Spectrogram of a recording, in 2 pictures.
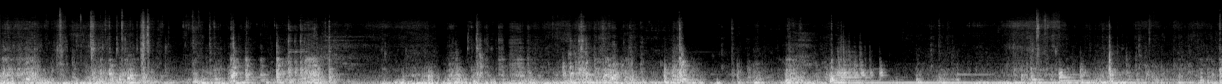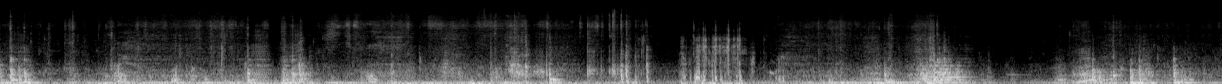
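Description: The Honda Element's stock plastic fuel tank, still about half full of fuel, being worked down from under the car: irregular knocks, scrapes and rubbing of the tank against the underbody and the pavers, with the fuel sloshing inside.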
